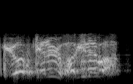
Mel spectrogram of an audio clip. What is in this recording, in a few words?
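Korean damaged oil mood high, speech; War Thunder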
